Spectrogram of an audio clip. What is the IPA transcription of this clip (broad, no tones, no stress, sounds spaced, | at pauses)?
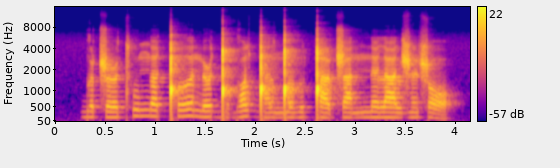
ɡ ɤ ʈ͡ʂ ə˞ tʰ u ŋ ɜ ǃʰ ɤ ə̯ n ə˞ ɡ͡ǃ ɤ ɡ ɔ l ɡ͡ǃ a l ŋ͡ǃ ɤ ð u ǃ a ʈ͡ʂ a nː ɛ l a l ʐ ẽ ʂ ɔ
